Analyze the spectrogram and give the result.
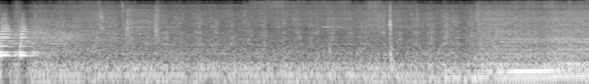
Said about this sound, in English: got an awesome horn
